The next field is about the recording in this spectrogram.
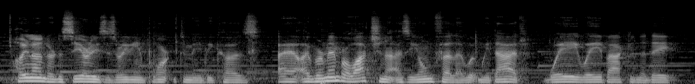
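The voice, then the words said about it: Irish accent. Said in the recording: “I don't know if the accent gave it away, lads, but I'm from Ireland.”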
